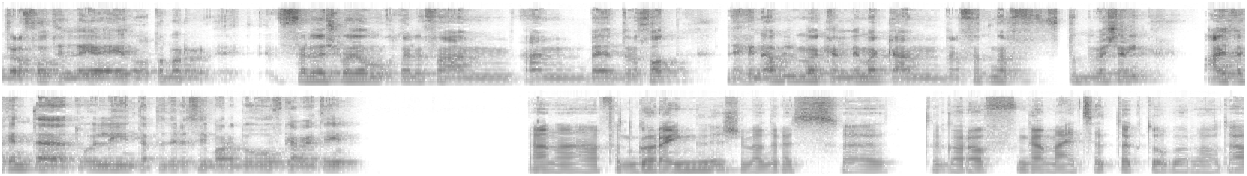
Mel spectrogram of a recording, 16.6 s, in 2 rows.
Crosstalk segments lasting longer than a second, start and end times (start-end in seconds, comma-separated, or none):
none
